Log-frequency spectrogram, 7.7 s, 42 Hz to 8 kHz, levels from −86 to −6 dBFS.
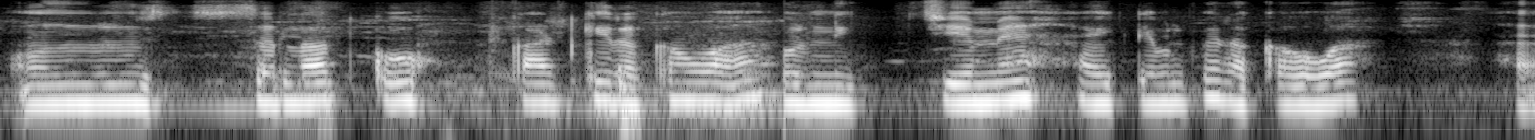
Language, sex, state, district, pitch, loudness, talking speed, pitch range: Hindi, male, Bihar, Bhagalpur, 170 Hz, -17 LUFS, 135 wpm, 160-180 Hz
